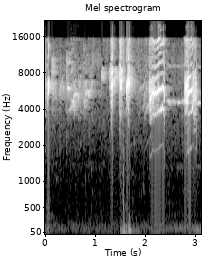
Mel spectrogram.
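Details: Sogon calling a male for training quiet birds; scattered high chips and thin whistles build to two dense bursts of rapid bright twittering, with a soft knock in between.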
